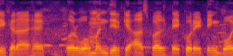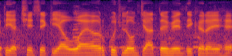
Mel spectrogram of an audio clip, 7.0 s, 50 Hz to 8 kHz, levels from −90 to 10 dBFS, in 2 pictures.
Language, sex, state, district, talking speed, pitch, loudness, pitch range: Hindi, male, Maharashtra, Mumbai Suburban, 205 wpm, 115 Hz, -15 LUFS, 115-125 Hz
